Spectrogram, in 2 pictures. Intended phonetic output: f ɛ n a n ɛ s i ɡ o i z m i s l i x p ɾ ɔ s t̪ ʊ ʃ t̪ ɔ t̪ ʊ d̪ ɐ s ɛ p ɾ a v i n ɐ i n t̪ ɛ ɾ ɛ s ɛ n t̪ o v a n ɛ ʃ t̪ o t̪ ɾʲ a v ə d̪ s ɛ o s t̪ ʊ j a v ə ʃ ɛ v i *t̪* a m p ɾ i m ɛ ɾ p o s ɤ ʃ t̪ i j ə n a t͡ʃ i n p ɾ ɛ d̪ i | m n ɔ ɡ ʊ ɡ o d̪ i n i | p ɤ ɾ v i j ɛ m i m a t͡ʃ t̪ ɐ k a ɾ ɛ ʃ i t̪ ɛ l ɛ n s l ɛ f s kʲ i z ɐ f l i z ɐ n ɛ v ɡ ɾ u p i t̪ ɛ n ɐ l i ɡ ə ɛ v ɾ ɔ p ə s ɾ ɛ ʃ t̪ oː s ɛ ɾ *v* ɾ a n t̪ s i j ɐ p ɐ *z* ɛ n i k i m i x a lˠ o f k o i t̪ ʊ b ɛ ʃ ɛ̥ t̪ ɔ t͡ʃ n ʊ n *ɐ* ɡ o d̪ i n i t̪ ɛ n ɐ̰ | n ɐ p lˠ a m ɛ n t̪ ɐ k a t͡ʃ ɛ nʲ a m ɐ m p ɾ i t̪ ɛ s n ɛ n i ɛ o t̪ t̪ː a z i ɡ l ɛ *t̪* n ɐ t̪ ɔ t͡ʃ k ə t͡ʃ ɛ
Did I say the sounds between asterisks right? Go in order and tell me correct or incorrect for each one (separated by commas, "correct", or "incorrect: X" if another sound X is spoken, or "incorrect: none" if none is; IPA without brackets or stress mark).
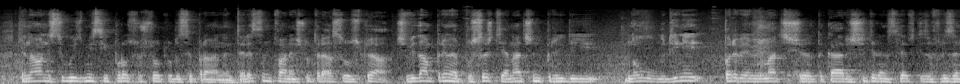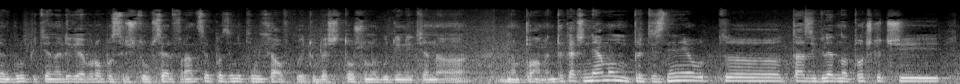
incorrect: d̪, incorrect: f, correct, correct, incorrect: d̪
